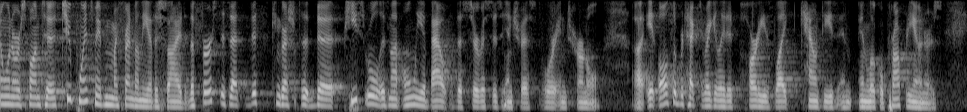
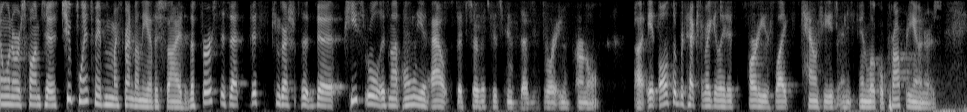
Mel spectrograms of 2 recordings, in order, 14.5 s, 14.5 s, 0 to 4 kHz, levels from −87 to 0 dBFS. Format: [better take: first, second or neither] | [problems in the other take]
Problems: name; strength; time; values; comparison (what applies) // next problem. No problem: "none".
first | noise reduction (neural mask model Resemble Enhance denoiser)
